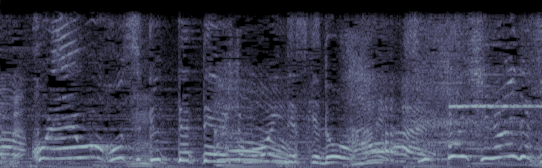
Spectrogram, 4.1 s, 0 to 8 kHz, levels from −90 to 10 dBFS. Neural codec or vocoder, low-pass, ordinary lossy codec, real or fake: none; 7.2 kHz; none; real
